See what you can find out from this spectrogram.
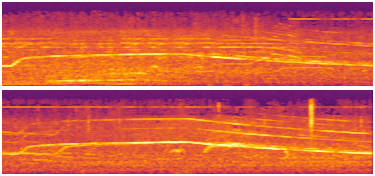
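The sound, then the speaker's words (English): An ambulance siren wails past in Daytona with a slow rising and falling tone over steady traffic rumble, loud throughout, no talking heard. “An ambulance of some kind flies by.”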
